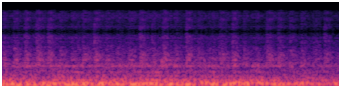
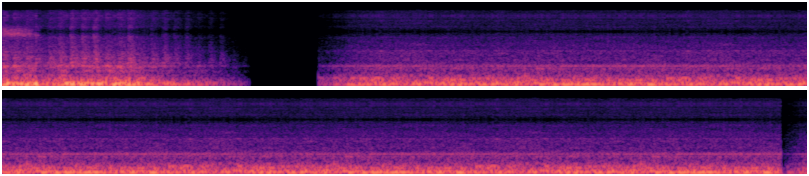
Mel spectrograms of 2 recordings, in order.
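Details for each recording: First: Furnace blower running: low rough rumbling rattle over a steady blower hum, indicating an imbalance at the fan blower motor squirrel cage wheel; blower wheel imbalance rattle. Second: Furnace blower after cleaning a dirty, imbalanced squirrel cage: steady, even low rumble running smoothly, earlier rattle gone.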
